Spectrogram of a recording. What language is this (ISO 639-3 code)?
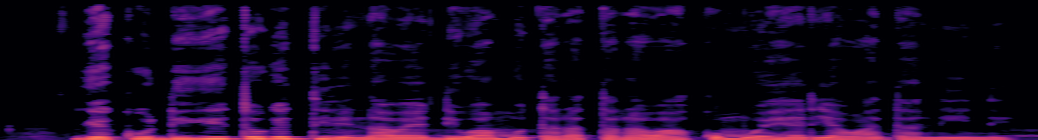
kik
